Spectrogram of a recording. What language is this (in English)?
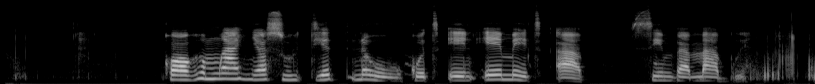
Kalenjin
